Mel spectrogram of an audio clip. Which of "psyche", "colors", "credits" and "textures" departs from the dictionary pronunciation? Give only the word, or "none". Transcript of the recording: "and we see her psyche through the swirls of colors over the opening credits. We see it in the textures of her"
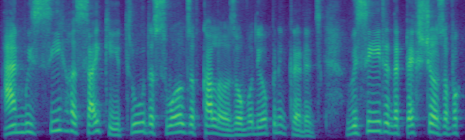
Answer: none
